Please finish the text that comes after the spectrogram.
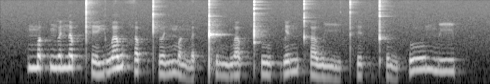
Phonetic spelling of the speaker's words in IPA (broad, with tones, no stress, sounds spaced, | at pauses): m ɐ˥ k̚ ŋ ɵ˥ n ɐ˥ p̚ t̪ʰ e˨˧ j w ɐ˥ w h ɐ˧ p̚ t̪ʰ ɵ˨˧ n m ɐ˨˩ ŋ ɐ˨ t̚ kʰ ɪ˨ ŋ w ɐ˧ p̚ kʰ uː˨ k̚ l ɪ˥ ŋ kʰ ɐ˨ w iː˨˩ t̪ʰ ɪ˨ k̚ t̪ʰ ʊ˨˩ ŋ h uː˥ m iː˥ p̚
